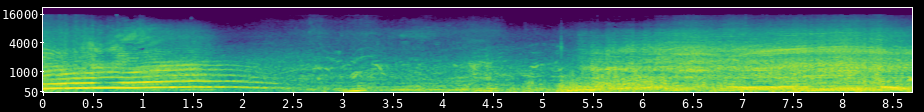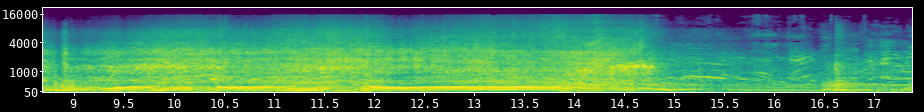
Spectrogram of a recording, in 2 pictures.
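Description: A car doing a burnout: the engine revs up over the first couple of seconds. From about five seconds in, the revs rise and fall repeatedly while the spinning tyres squeal and smoke. The tyre noise cuts off suddenly near the end.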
